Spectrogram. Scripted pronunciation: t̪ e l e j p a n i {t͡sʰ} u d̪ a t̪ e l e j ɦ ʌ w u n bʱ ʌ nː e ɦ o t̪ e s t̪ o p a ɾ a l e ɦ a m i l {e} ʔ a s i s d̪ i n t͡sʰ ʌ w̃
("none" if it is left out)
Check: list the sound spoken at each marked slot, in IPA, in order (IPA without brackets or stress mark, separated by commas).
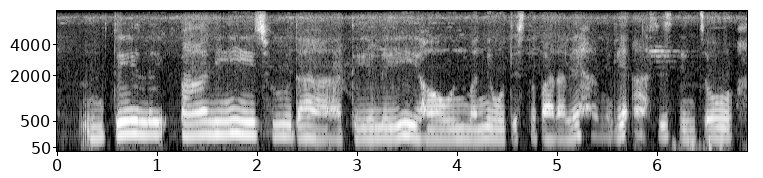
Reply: t͡sʰ, e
